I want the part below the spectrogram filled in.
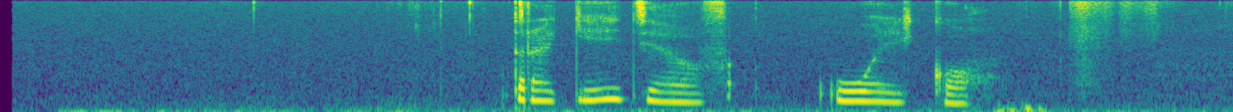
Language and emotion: Russian, neutral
